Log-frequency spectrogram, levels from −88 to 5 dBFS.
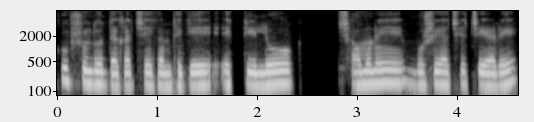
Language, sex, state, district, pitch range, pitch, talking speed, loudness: Bengali, male, West Bengal, Jalpaiguri, 135-150 Hz, 145 Hz, 155 wpm, -19 LUFS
